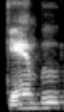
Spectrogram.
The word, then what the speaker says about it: gganbu: Pronounce me if I'm saying this wrong. The gganbu gang. G-A-N. gganbu gang.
